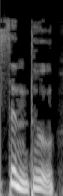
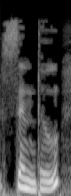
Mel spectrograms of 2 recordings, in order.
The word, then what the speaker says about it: Sindhu: In their language, the S became H, so they pronounced the river's name as Hindu.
